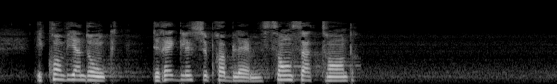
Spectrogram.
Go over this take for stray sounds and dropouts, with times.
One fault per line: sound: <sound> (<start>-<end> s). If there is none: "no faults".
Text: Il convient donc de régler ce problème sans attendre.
no faults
